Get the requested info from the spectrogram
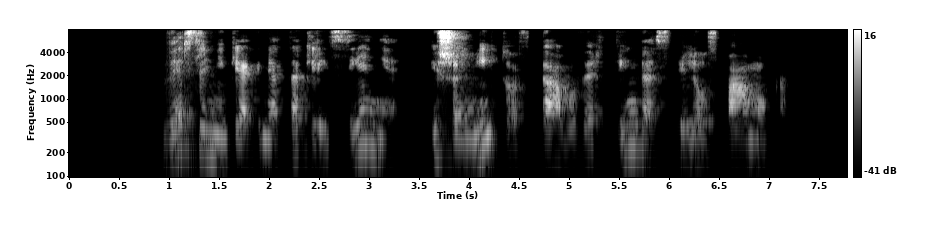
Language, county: Lithuanian, Marijampolė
